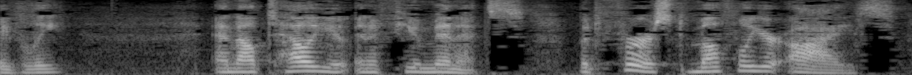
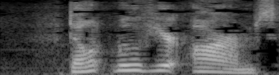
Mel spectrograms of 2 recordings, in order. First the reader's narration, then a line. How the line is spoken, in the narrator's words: exclaimed McClellan sharply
